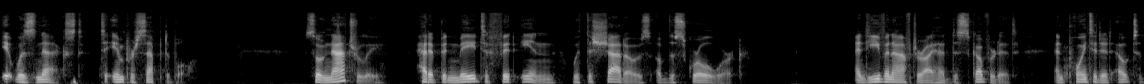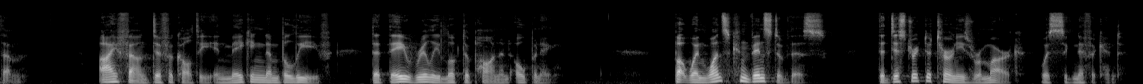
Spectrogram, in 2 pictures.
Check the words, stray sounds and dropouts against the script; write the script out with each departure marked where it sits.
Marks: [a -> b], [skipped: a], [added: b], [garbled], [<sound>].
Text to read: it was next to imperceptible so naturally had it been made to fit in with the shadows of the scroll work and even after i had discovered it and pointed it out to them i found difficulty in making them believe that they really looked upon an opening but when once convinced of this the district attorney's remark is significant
it was next to imperceptible so naturally had it been made to fit in with the shadows of the scroll work and even after i had discovered it and pointed it out to them i found difficulty in making them believe that they really looked upon an opening but when once convinced of this the district attorney's remark [is -> was] significant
